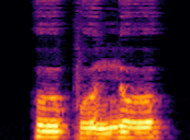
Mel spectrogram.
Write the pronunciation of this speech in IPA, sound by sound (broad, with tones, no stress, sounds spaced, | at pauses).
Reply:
ʊ˦ p ʊ˨ n ʊ˦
